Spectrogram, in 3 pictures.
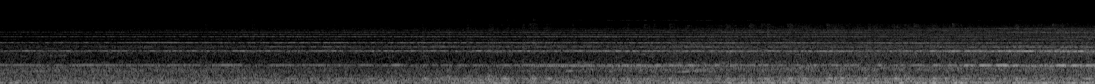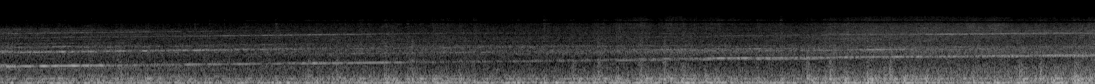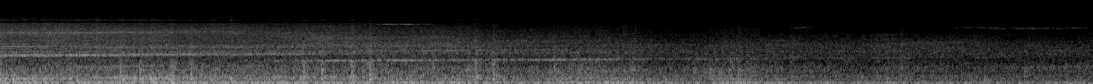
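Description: Electric train accelerating: a whine with several overtones holds steady for about ten seconds, then rises steadily in pitch over the train's rumble. The sound grows louder toward about two-thirds of the way in and eases off near the end.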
